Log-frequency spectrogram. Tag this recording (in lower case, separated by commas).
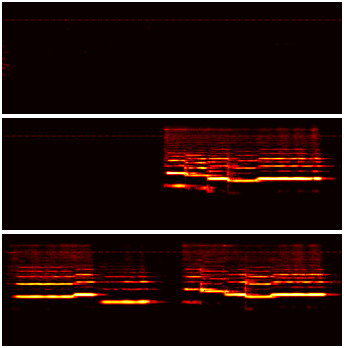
music, flute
